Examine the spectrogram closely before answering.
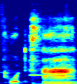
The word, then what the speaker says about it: พุทรา: ครั้ง นึง เนาะ อ่ะ ตัว ทร นะ คะ จะ ออก เสียง เป็น ตัว ซอโซ่ นะ คะ พุทซา นะ อ่ะ เดี๋ยว เรา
